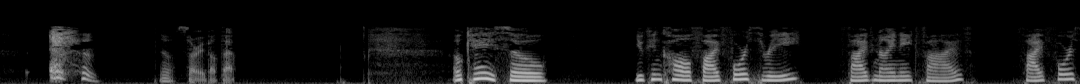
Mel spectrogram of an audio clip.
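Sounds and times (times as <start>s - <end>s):
person clearing throat: 0.5s - 1.0s
speech: 0.8s - 2.4s, 4.5s - 5.6s, 6.4s - 10.7s.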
